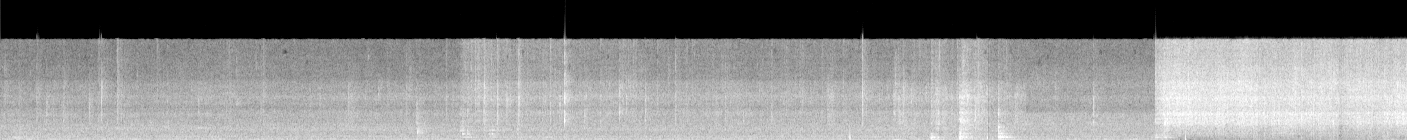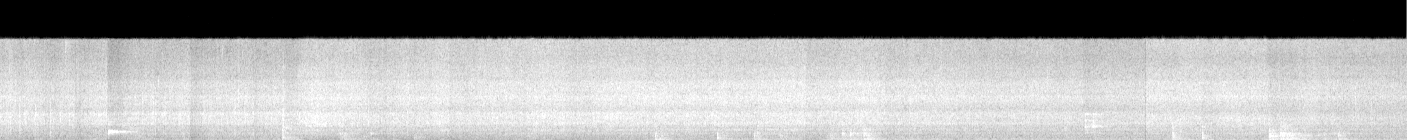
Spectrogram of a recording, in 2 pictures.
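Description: Chopped garlic sizzling quietly in oil in a nonstick wok, with a few spatula scrapes. About twelve seconds in, sliced onions go into the hot oil and a loud sizzle starts suddenly, as a spatula stirs them against the pan.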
